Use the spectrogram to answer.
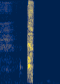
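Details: A girl takes a short intake of breath, then gives one sharp, explosive burst of air: a single sneeze.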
